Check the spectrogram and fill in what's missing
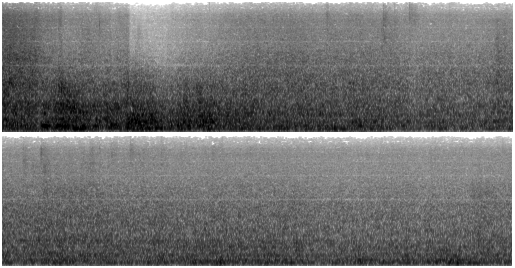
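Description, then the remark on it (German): A thunderstorm played from a short video, with a deep, heavy rumble of thunder that swells early and slowly fades, over a steady wash of rain. Loud, with no talking. “So, ich habe euch einfach mal ein paar Blitze mitgebracht in einem kleinen Video.”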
